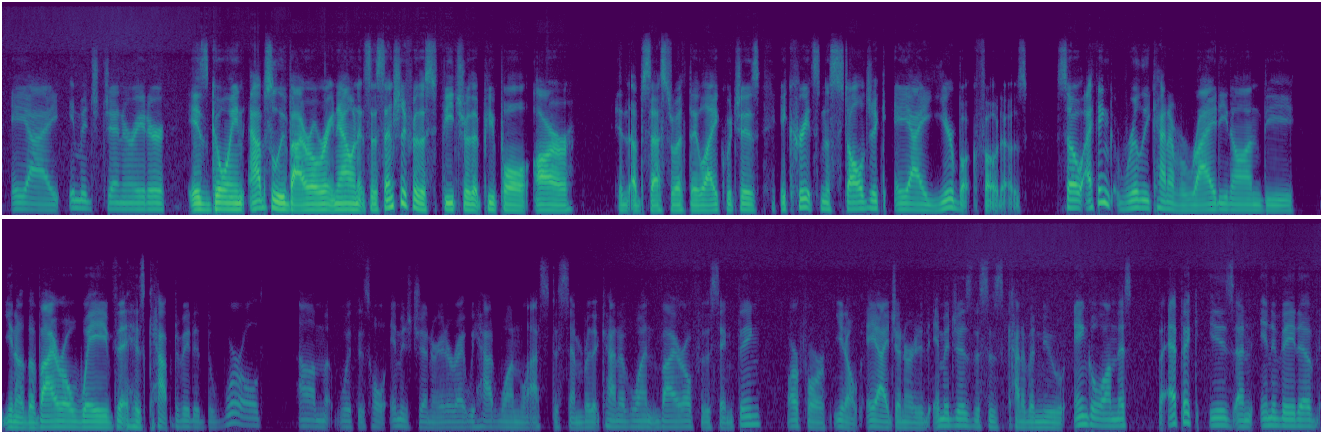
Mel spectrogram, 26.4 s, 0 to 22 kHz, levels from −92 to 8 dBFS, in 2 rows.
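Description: Right at the start, around 1 s, the talker gets closer to the mic, and the automatic gain control reacts as automatic gain falling. From 1.18 to 5.65 s it eases the level down by about 9 dB, so the speech starts hot and then sinks, with the room noise dropping along with it. It then takes a second, smaller bite from 6.48 to 9.68 s, about 3 dB more, which you hear as a slight further settling.

Then it goes the other way. Around 14.5 s, just after "viral wave that has", the talker backs off and the input drops by about 18 dB. From 14.96 to 24.57 s you get automatic gain rising: the control slowly brings the level up by about 14 dB over nearly ten seconds. The voice and the room noise swell back together, and they never quite get back to where they were.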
